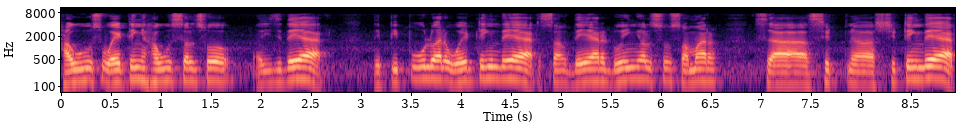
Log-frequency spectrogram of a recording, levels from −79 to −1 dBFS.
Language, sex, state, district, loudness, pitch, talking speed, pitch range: English, male, Odisha, Malkangiri, -17 LUFS, 140 Hz, 155 wpm, 130-155 Hz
